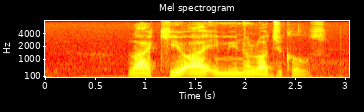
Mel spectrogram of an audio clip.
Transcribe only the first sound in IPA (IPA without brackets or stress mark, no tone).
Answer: l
